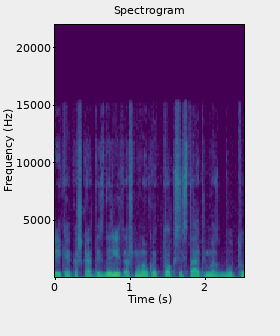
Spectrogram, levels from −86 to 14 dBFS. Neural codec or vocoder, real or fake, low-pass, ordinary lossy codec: vocoder, 44.1 kHz, 128 mel bands every 512 samples, BigVGAN v2; fake; 14.4 kHz; Opus, 16 kbps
